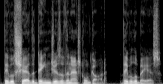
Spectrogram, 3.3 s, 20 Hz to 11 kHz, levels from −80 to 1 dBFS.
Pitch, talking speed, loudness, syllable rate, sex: 100 Hz, 240 wpm, -15 LUFS, 6.4 syllables/s, male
